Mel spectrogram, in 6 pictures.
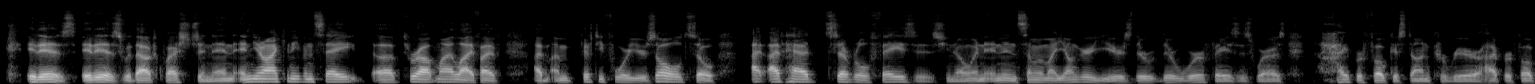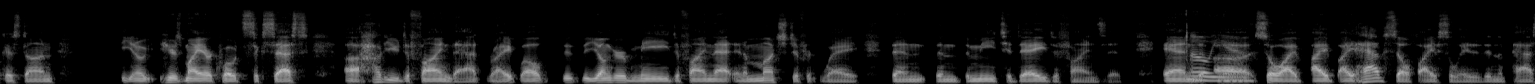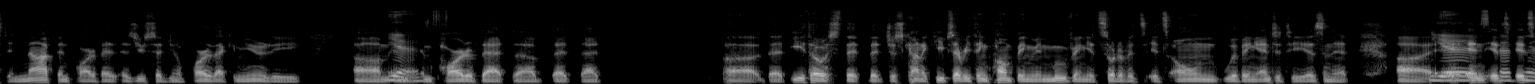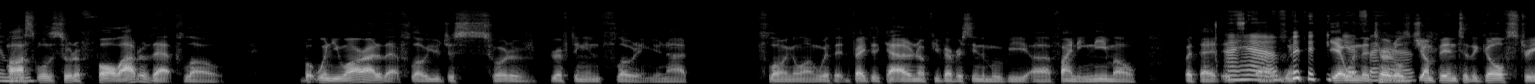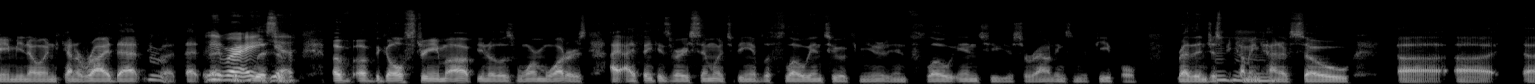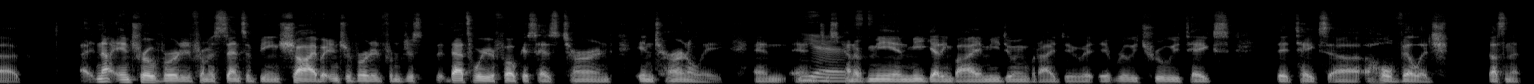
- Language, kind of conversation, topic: English, unstructured, How do your cultural or religious traditions shape your daily rhythms, values, and relationships today?
- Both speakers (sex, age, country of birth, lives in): female, 35-39, United States, United States; male, 55-59, United States, United States
- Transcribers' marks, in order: laugh; laughing while speaking: "right"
